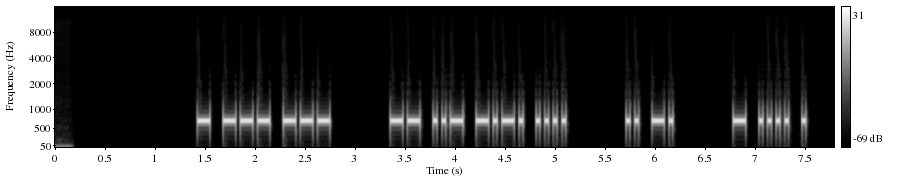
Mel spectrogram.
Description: Morse code, heard as a keyed tone, about 28 wpm, 700 Hz. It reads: TOO MUCH IN THE
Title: 2x Word-Spacing - Sentences from Top 200 Words - 28wpm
